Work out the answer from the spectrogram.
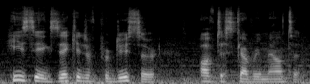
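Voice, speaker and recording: A man's voice: mid-range voice, a little fast, mellow, soft background music. A man hosting a podcast, reading scripted narration.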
